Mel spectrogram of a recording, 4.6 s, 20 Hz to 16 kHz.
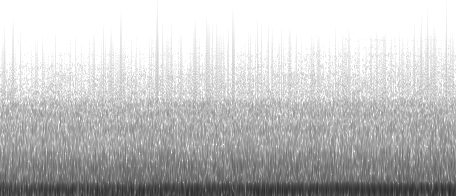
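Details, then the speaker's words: Car cruising at 60 on the highway with a low, steady humming drone under the road noise, starting after about 35 miles; first thought to be a dragging brake, now believed a bad wheel bearing. "I thought that this is a brake dragging, but looks like the bearing. It does start after 35 miles."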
